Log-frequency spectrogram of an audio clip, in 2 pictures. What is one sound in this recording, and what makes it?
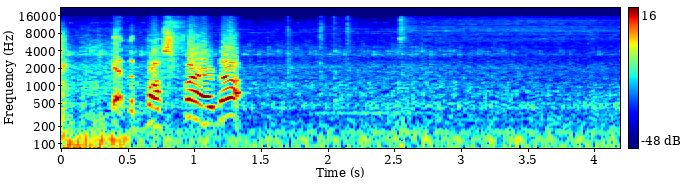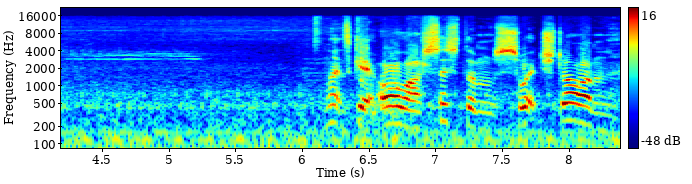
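A bus engine rumbles low and steady.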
